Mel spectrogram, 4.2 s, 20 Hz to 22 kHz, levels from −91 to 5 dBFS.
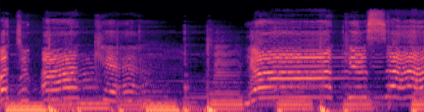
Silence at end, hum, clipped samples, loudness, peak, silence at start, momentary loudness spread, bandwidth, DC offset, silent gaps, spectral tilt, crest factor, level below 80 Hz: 0 s; none; under 0.1%; -22 LUFS; -6 dBFS; 0 s; 8 LU; 16 kHz; under 0.1%; none; -3.5 dB/octave; 16 dB; -30 dBFS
